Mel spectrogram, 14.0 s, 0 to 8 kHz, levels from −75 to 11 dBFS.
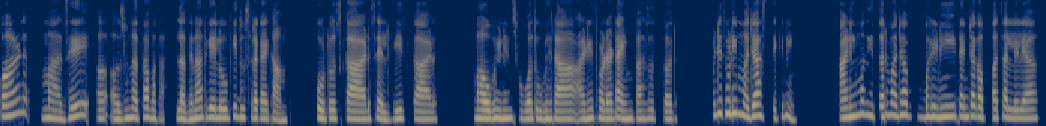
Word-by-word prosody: पण 270 +7 +2 0.3
माझे 205 +2 +1 0.2
अ, 195 0 -2
अजून 185 +4 0
आता 210 +2 +1
बघा 195 -6 -3 0.2
लग्नात 195 +3 +2
गेलो 210 -1 +3
की 240 - -1
दुसरं 215 -2 0
काय 195 -1 +1
काम 160 -3 -2 0.4
फोटोस 195 -2 +2
काढ, 180 -2 +3
सेल्फी 185 -1 0
काढ, 175 -2 0 0.6
भाऊ-बहिणींसोबत 195 0 +3
उभे 190 -1 0
रहा 185 -1 +2
आणि 185 +2 +1
थोडा 195 -2 +2
टाईमपासच 190 -1 0
कर, 180 -1 -1 0.5
म्हणजे 290 +4 +1
थोडी 315 0 +3
मजा 260 -4 +4
असते 225 -5 -5
की 220 - -10
नाही 230 -10 -3 0.6
आणि 225 +3 +3
मग 290 +2 -1
इतर 255 -1 -1
माझ्या 275 0 +1 0.3
बहिणी 235 +1 +2
त्यांच्या 245 0 +1
गप्पा 210 -2 0
चाललेल्या, 200 -2 0
200 Hz, 160 wpm, -22 LUFS, 190-230 Hz, 0.6 s, मजा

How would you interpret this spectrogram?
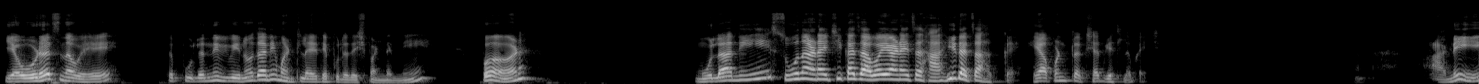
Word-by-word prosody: एवढंच 150 - +3
नव्हे 130 -8 -3 0.7
तर - - -8
पुलंनी 150 +4 -5
विनोदाने 180 +9 0
म्हटलंय 145 - -4
ते - - -4
पु. - - -13
ल. 110 -2 -8
देशपांडेंनी 100 -1 -11 0.7
पण. - - +1 1.8
मुलांनी 195 - -1
सून 250 +1 -1
आणायची 240 -1 +4
का 255 - +4
जावई 230 0 +7
आणायचं 225 -2 +5
हाही 175 +11 +1
त्याचा 205 -8 +4
हक्क 125 -3 -13
आहे. - - -20
हे 145 - -4
आपण 170 +3 -3
लक्षात 140 - -8
घेतलं 135 -1 -12
पाहिजे. - - -27 2.8
आणि 140 - -3
170 Hz, 110 wpm, -23 LUFS, 135-225 Hz, 2.8 s, जावई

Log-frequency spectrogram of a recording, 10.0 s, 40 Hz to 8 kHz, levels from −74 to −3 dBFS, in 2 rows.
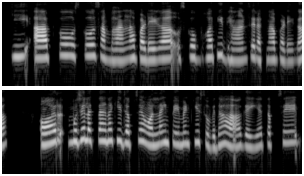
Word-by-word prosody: कि 255 +1 -4 0.2
आपको 240 +4 +7 0.2
उसको 275 +1 -3
सँभालना 215 -2 -1
पड़ेगा, 220 +1 +3
उसको 245 +1 -6
बहुत 240 +3 -4
ही 285 0 -3
ध्यान 205 +1 -4
से 245 +1 -3
रखना 215 -1 -3
पड़ेगा। 205 +5 -3 0.6
और 275 +5 +5
मुझे 320 +3 +1
लगता 330 -1 +2
है 325 - +3
ना 330 - +1
कि 330 0 -3
जब 285 -1 -1
से 330 -1 -2
ऑनलाइन 275 +1 +1
पेमेंट 275 0 -5
की 305 0 -5
सुविधा 245 -1 -6
आ 235 -1 +3
गई 225 -3 -6
है 245 +2 -6
तब 260 - -4
से 295 0 -5
250 Hz, 175 wpm, -24 LUFS, 220-280 Hz, 0.6 s, आपको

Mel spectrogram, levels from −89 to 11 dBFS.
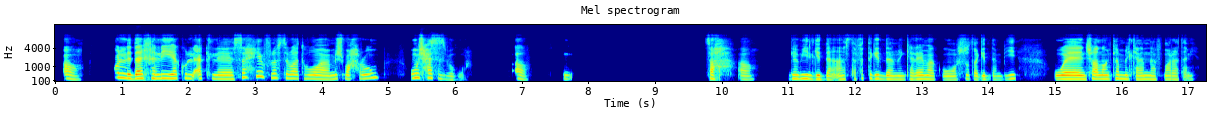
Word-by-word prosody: آه. 185 -5 0 0.5
كل 255 -4 +4
ده 215 +1 +9
يخليه 225 -1 +3
ياكل 220 -1 0
أكل 195 -3 0
صحّي، 275 +7 -1
وفي 255 -5 -5
نفس 235 -1 -4
الوقت 215 -1 -1
هو 195 -3 +1
مش 205 +2 -3
محروم 215 +7 -1 0.5
ومش 250 +1 +3
حاسس 230 -5 0
بجوع، 165 -3 -15 0.8
آه. - - -2 0.5
إمم. - - -9 2.0
صح. - - -1
آه. 175 0 -6 0.5
جميل 205 -1 0
جدًا. 180 -1 +1
أنا 175 - -3
استفدت 185 +4 -8
جدًا 185 -3 0
من 175 0 -4
كلامك 180 -1 -1
ومبسوطة 170 +2 -5
جدًا 170 -1 -7
بيه. 190 +4 -5 0.6
وإن 185 -1 +7
شاء 200 +1 +4
الله 195 0 +3
نكمل 195 0 -2
كلامنا 180 -1 -3
في - - -20
مرّة 175 -1 -3
تانية. 175 +1 -13
190 Hz, 130 wpm, -26 LUFS, 180-215 Hz, 2.0 s, ده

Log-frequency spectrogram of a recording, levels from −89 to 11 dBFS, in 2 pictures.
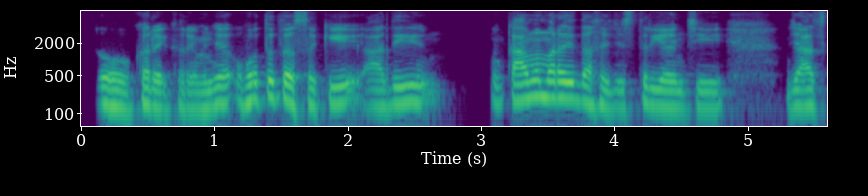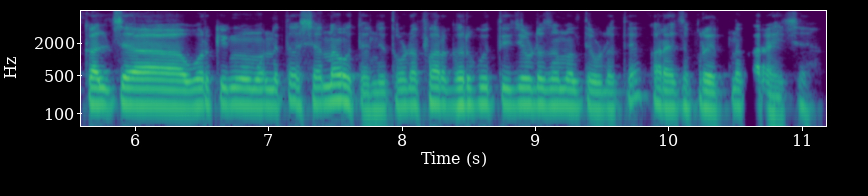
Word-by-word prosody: हो, 155 - +5
हो. 125 - 0
खरंय-खरंय 130 -3 0
म्हणजे 130 +6 +1
होतं 180 +4 +3
तसं 155 -3 +5
की 155 +3 +1 0.2
आधी 155 +4 0 0.8
कामं 185 +4 +5
मर्यादित 195 -2 +6
असायची 135 -3 -2
स्त्रियांची. 130 -2 -1 0.5
जे 140 - +1
आज-कालच्या 145 +2 +2 0.4
वर्किंग 145 +1 -2
वुमन 140 -1 0
आहेत 140 - -7
अशा 155 +1 -3
नव्हत्या 160 -7 0
म्हणजे 125 +1 -6
थोडंफार 145 +2 -2
घरगुती 150 +1 -3
जेवढं 150 0 -1
जमेल 140 -1 -2
तेवढं 125 -1 -3
त्या 180 +4 -7
करायचा 135 -2 -3
प्रयत्न 130 +1 -3
करायच्या. 105 +6 -7
145 Hz, 155 wpm, -22 LUFS, 130-155 Hz, 0.8 s, मर्यादित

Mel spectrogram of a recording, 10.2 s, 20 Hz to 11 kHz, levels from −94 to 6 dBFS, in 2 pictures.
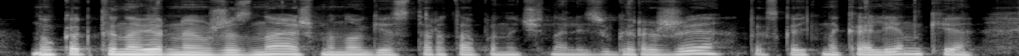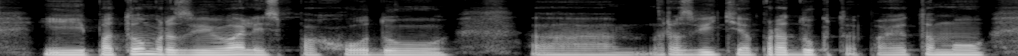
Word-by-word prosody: Ну, 140 - +5
как 150 +1 +2
ты, 155 - +4
наверное, 140 -2 +7
уже 125 +1 +2
знаешь, 140 +3 +2
многие 130 -1 +1
стартапы 135 +2 -5
начинались 135 +1 -6
в - - -6
гараже, 150 +5 -1
так - - -10
сказать, 130 +1 -6
на 130 -3 -2
коленке, 140 -1 0 0.4
и 120 -1 +1
потом 150 +6 +2
развивались 125 -2 +1
по 120 +4 -9
ходу, 120 -2 -3 0.4
а, 120 -1 -6 0.2
развития 130 0 -2
продукта. 130 0 -2
Поэтому, 130 0 -2
130 Hz, 140 wpm, -19 LUFS, 125-140 Hz, 0.4 s, наверное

